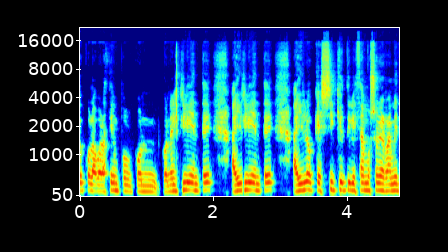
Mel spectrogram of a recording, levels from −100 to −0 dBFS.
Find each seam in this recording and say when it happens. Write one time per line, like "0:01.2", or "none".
0:02.4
